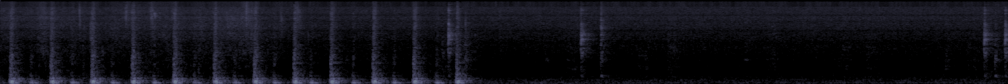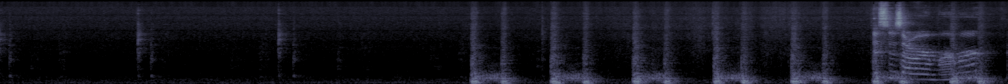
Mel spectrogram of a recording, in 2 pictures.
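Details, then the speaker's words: Simulated heart sound on a SAMII simulator: regular lub-dub with a squishing sound on top, indicating a faulty valve with mixed blood flow: heart murmur. "um so for this you hear the love dub love dub love dub love dub but on top of it you hear this squishing sound so that's indicating our murmur so something with the valves isn't working and we have a mixture of blood flow"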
